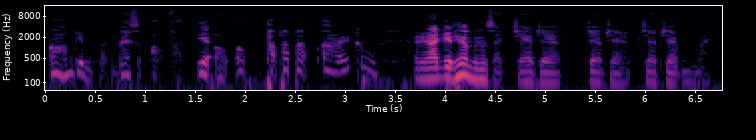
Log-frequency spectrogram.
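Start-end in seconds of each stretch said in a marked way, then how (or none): 0.1-3.3 hushed inner monologue. Retold or imitated. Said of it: "I was like".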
